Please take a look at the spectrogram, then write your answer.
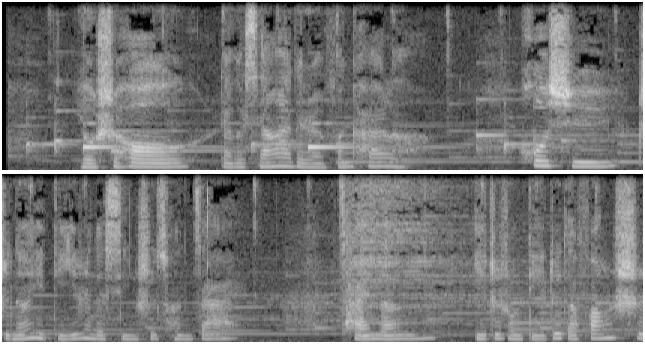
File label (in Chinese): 电台 样音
